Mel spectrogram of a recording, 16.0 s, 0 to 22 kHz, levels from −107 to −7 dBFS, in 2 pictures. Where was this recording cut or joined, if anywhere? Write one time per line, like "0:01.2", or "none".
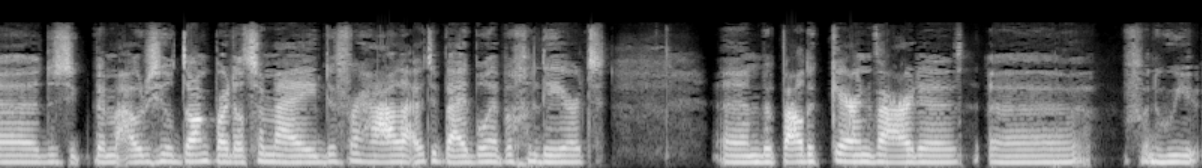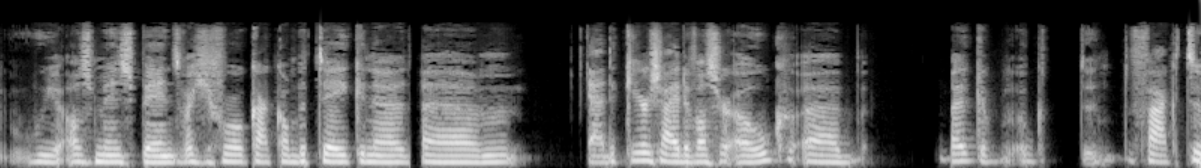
0:10.7
0:14.4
